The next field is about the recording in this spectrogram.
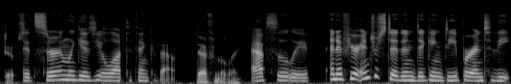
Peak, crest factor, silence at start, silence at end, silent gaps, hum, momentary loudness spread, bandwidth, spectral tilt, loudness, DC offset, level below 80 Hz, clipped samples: -8 dBFS; 18 dB; 0.05 s; 0 s; none; none; 9 LU; 12 kHz; -5 dB/octave; -27 LUFS; under 0.1%; -50 dBFS; under 0.1%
